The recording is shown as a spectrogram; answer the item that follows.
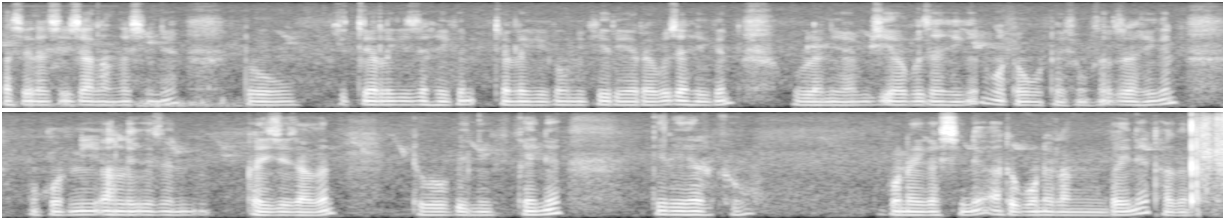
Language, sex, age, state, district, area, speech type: Bodo, male, 18-30, Assam, Udalguri, urban, spontaneous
